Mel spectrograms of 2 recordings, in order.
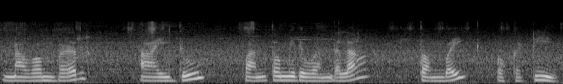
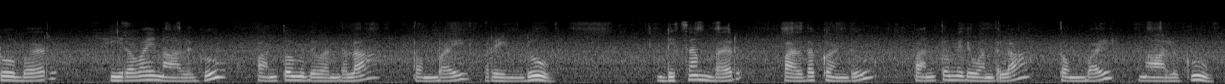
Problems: constant background noise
